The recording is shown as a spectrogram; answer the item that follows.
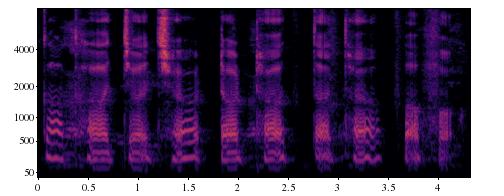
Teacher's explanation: आघोष प्रत्येक वर्ग का पहला और दूसरा वर्ण आघोष है।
